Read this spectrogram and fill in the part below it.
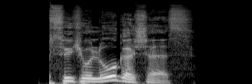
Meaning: strong/mixed nominative/accusative neuter singular of psychologisch
- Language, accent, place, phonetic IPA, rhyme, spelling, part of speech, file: German, Germany, Berlin, [psyçoˈloːɡɪʃəs], -oːɡɪʃəs, psychologisches, adjective, De-psychologisches.ogg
